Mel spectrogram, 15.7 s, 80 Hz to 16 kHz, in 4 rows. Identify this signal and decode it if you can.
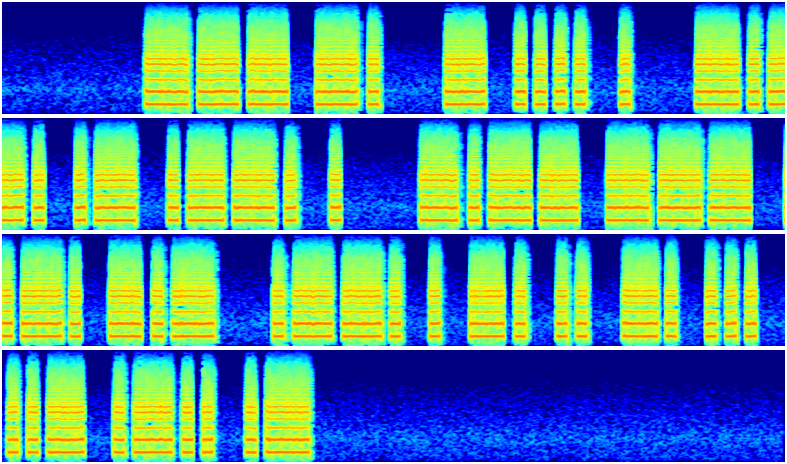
Morse code, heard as a buzzer, hand-sent with a bug key, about 24 wpm. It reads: ON THE CAPE YORK PENINSULA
